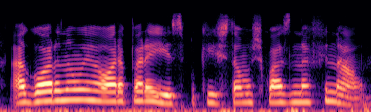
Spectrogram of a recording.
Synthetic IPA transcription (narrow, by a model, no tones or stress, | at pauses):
a̰ɡɔɾɐnɐ̃w̃ɛɔɾɐpaɾɐisʊ̥pʊɾkeɪʃt̪ɐ̃mʊskwazɪnɐfinaw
